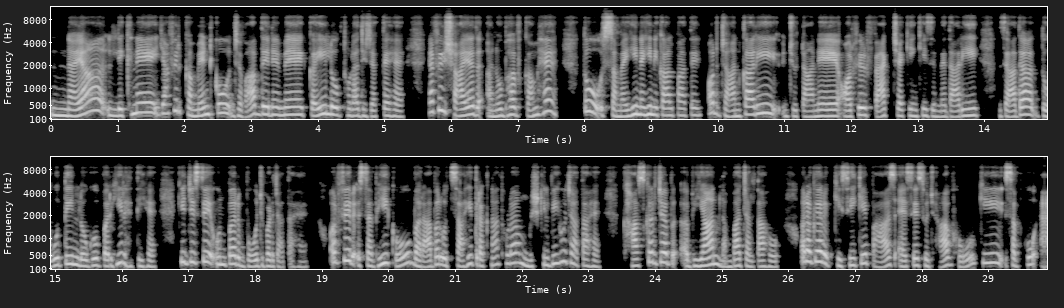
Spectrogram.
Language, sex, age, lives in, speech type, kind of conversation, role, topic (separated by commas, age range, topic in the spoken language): Hindi, female, 35-39, United States, read, expert-assistant, asker, सोशल मीडिया पर टीम और समुदाय में निरंतर जुड़ाव कैसे बढ़ाया जा सकता है?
